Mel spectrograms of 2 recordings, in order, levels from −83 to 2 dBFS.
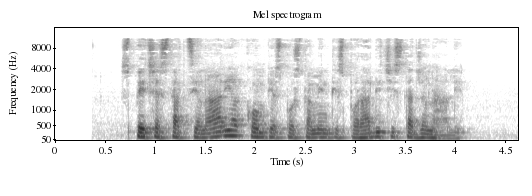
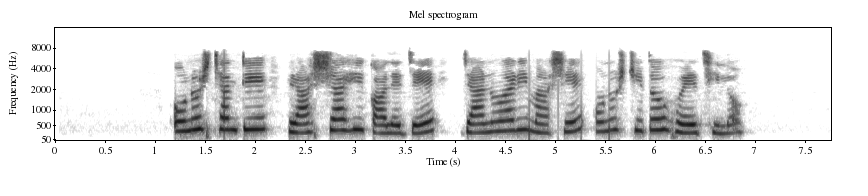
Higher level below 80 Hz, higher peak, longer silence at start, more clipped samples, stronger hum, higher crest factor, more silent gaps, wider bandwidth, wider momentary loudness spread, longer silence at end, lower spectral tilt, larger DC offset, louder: about the same, -58 dBFS vs -58 dBFS; second, -8 dBFS vs 0 dBFS; second, 0.65 s vs 1.2 s; neither; neither; first, 20 dB vs 14 dB; neither; first, 11.5 kHz vs 7.6 kHz; first, 14 LU vs 9 LU; second, 0.55 s vs 0.9 s; first, -6 dB/octave vs -1.5 dB/octave; neither; second, -27 LUFS vs -14 LUFS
